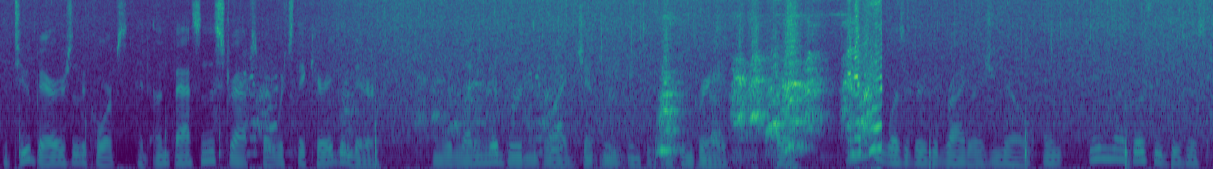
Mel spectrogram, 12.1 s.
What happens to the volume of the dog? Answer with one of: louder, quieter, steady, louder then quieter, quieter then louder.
louder.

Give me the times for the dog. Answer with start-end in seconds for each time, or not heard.
2.1-8.8.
